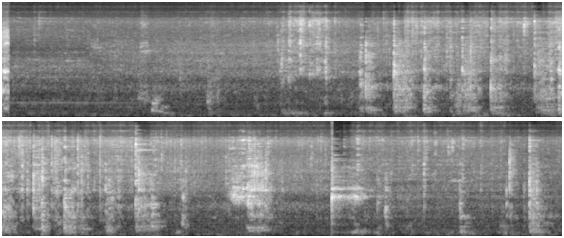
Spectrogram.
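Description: Onions frying in a pan while making a Punjabi vadiyan (sun-dried lentil dumpling) vegetable dish, with steady sizzling and repeated stirring scrapes throughout, fairly close, with a brief pause near the start.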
